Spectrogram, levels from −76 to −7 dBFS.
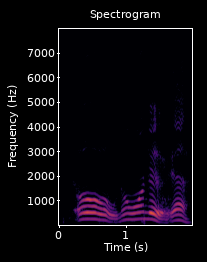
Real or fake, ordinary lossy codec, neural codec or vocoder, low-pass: real; none; none; 7.2 kHz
